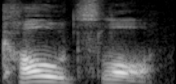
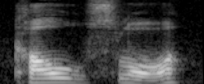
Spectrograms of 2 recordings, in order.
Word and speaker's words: coleslaw: explode at number seven she pronounced it cold slaw that's right cold slaw not coleslaw cold slaw apparently that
